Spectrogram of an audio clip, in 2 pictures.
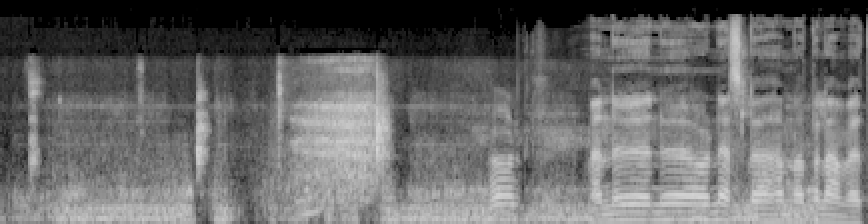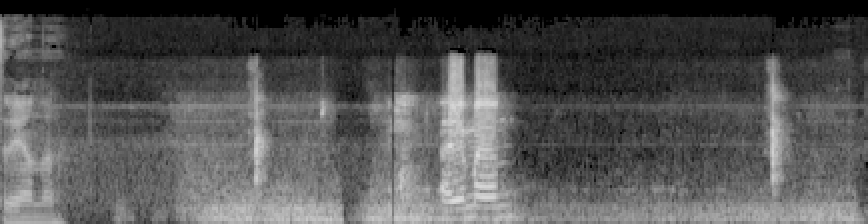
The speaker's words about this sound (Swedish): Det, det, det, låter som att du dammsuger i din uh, mikrofon. Nej, jag kör bil. Ja, du kör bil ja. Ja, det är fruktansvärt irriterande.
